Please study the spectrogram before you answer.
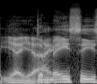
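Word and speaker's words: Katamari Damacy: Kadamari Democracy Oh, Damasia. I think it's Damasia, but I hate it. Some people say Dece, some people say Damasi.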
